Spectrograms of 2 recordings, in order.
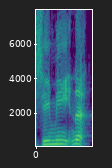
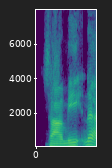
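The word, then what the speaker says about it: سَمِعْنَا: Simi barisnya bukan di bawah tapi di atas. Kalau samina bukan simina ya.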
